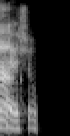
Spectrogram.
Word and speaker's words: Herschel: I think it's pronounced Herschel. – Yeah, it's Herschel.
